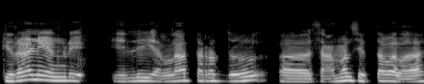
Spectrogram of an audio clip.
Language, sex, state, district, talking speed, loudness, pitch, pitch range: Kannada, male, Karnataka, Gulbarga, 100 wpm, -18 LUFS, 155 Hz, 145-175 Hz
